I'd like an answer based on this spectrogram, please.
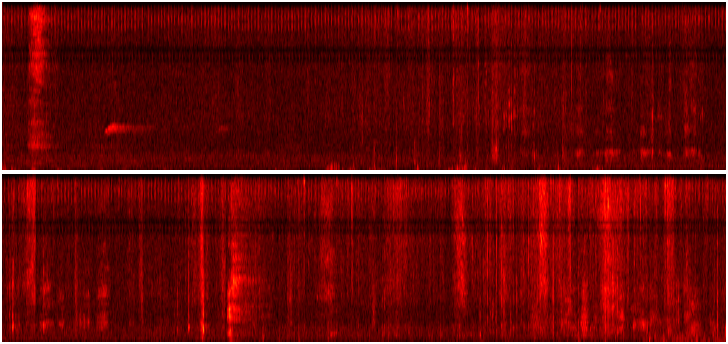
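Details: Two American Pit Bull Terrier siblings, a brother and sister, playing together indoors: scattered scuffling thumps, clicks and short soft vocal bursts, with quiet background hum and a person's voice nearby.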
